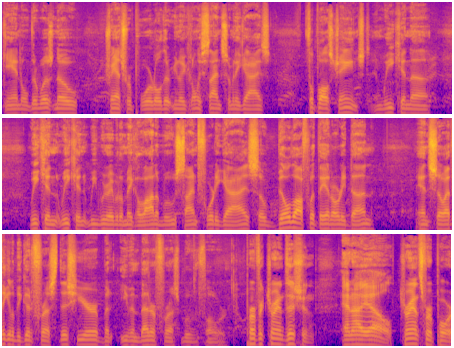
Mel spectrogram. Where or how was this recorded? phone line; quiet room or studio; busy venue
busy venue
